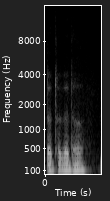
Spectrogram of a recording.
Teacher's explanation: इसका उच्चारण स्थान दंत से होता है। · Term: त वर्ग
